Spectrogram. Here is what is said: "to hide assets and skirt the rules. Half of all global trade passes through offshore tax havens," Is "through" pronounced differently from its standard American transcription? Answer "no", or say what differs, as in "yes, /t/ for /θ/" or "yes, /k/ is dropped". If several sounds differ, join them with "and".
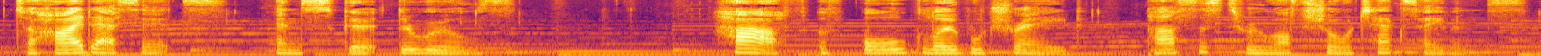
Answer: no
